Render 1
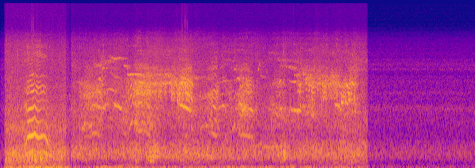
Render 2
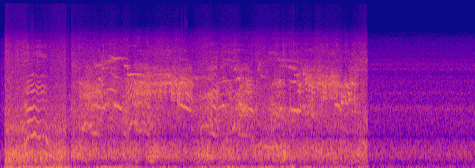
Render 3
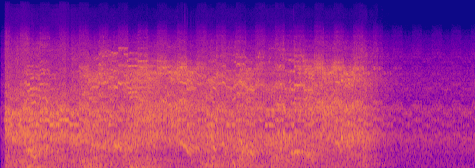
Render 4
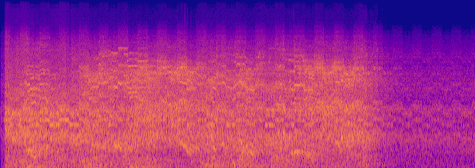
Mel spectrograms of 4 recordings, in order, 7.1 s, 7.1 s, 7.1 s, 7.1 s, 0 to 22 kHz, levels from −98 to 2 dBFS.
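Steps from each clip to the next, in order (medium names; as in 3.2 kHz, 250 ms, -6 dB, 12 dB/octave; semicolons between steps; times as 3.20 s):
treble shelf 7.5 kHz -7.5 dB; band-stop 760 Hz, Q 12; compression 6:1, threshold -21 dBFS, peak gain reduction 11 dB; trim -4 dB
ring modulator 1.1 kHz; on a send: multi-head delay 81 ms, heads first and second, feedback 52%, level -8 dB; on the sum: vibrato with a chosen wave square 3.4 Hz, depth 100 cents; trim +5.5 dB
rattle on loud lows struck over -38 dBFS, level -31 dBFS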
